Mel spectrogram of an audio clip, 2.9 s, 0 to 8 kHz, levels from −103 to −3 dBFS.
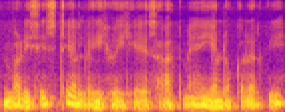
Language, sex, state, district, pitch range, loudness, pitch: Hindi, male, Himachal Pradesh, Shimla, 100-150 Hz, -14 LUFS, 130 Hz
